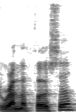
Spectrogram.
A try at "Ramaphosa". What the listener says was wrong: Yes, state president, but yes, Ramaphosa, you don't pronounce the H.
